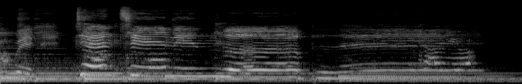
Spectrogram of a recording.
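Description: A young girl singing with long held notes over a small acoustic guitar whose strummed strings ring underneath; her voice stops shortly before the end.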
